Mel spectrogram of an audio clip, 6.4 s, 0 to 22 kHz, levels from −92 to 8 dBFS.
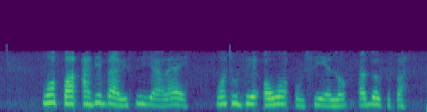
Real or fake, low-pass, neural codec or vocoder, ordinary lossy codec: fake; 10.8 kHz; codec, 16 kHz in and 24 kHz out, 0.9 kbps, LongCat-Audio-Codec, fine tuned four codebook decoder; AAC, 16 kbps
